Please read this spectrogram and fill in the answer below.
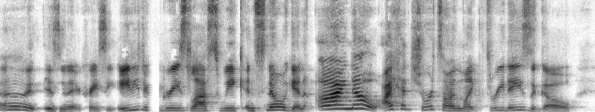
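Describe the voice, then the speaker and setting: This woman has a fairly high pitch and very wide pitch swings, talking at a moderate pace with hardly any pauses. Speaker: livestream host of a stitching channel. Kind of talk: casual chat on livestream, reading viewer comments.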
